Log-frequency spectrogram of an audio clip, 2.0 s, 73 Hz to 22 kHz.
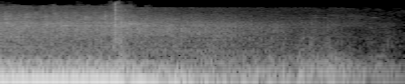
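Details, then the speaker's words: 1975 MGB after new fuel tank and SU fuel pump, kept from getting too warm: deep, even rumble with a steady beat that dies away smoothly, no knocks or misses; engine sounds pretty good, normal running. "then she sounds pretty good i don't want to let this bad boy get too warm because we still have a couple things left to do to it"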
